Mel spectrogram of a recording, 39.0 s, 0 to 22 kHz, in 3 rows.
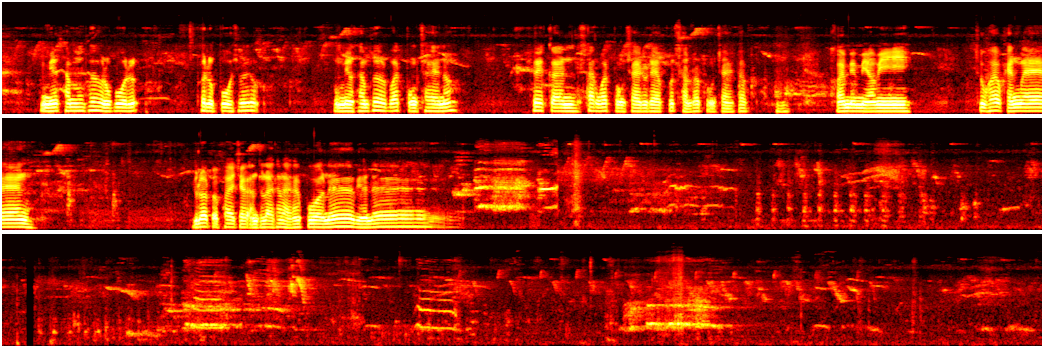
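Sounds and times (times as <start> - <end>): roosters crowing: 0.0 - 11.6, 12.3 - 16.4, 17.1 - 37.1
chickens clucking: 0.0 - 39.0.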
